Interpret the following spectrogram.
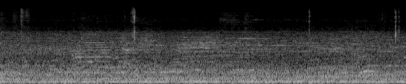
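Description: Restaurant room noise: a steady low hum under distant diners' chatter and faint background music, with a couple of light clicks.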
